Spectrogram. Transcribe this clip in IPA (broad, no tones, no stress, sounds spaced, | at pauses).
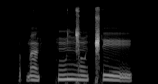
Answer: ɓ ã kː ũ ŋ͡ǀ õ ǁ e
